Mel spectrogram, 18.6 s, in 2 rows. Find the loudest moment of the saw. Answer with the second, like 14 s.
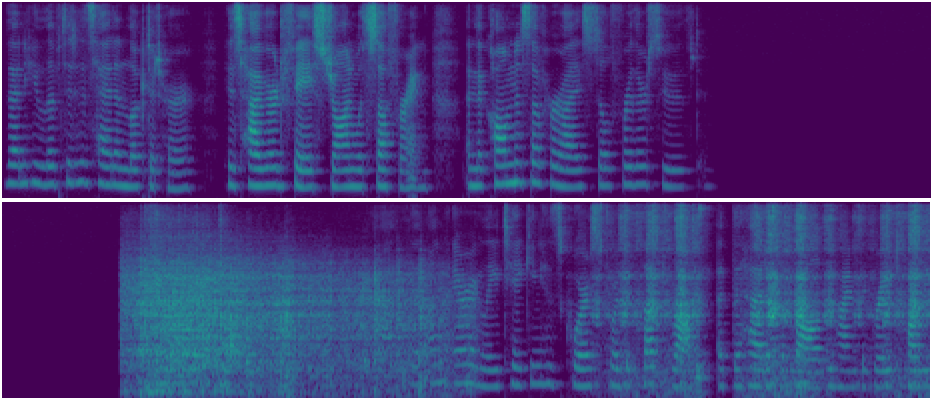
17 s.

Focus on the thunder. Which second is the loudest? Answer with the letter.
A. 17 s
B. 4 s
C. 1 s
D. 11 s
D.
